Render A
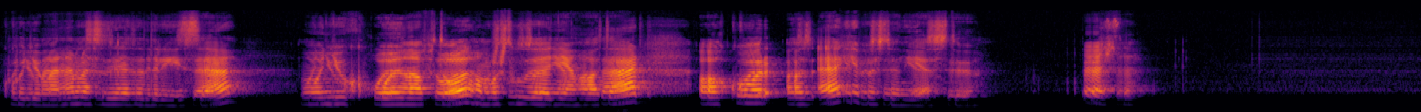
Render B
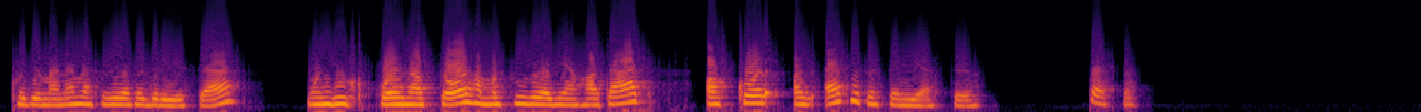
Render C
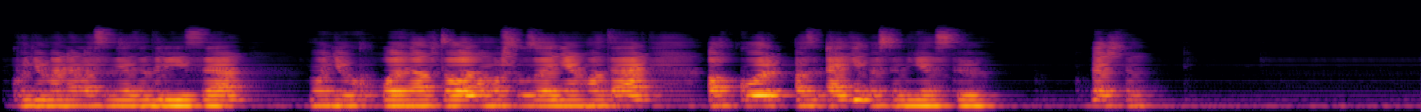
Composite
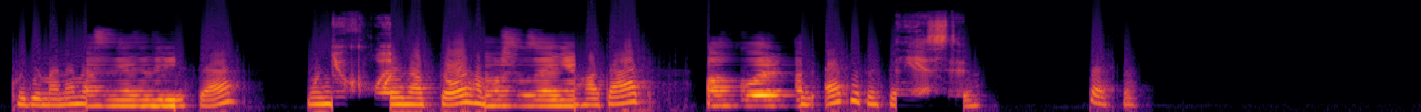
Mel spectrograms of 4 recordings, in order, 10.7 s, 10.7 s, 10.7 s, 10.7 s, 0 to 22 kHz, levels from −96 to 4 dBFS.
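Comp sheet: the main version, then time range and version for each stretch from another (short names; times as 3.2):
B
0.65–1.31 from C
2.49–2.93 from A
3.64–4.31 from C
5.32–6.01 from C
6.72–7.23 from A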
